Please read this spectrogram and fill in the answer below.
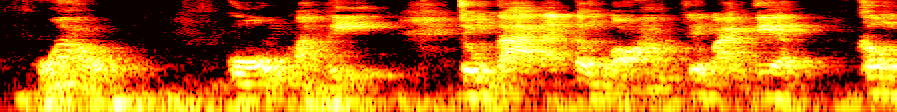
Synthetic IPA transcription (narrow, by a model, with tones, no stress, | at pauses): waː˧˩w | ko˨˦maː˨˩vḭ˧˨ | t͡ɕʊ˨˦ŋ͡mt̪aː˧ɗa̰ː˧˥t̪ə˨˩wŋ͡mɓɔ˧˩˨vʰi˧˩ɓa̰ː˨˩nt̪i˧˩ə | xə˧wŋ͡m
